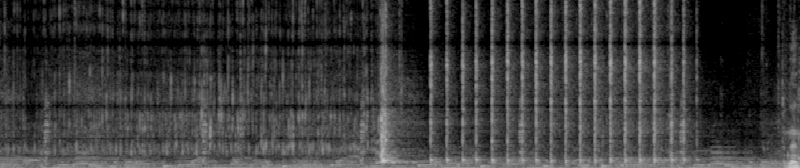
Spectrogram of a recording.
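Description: Shaken cocktail poured in a thin stream from a metal shaker tin through a fine-mesh strainer into an ice-filled glass, over background music. About four seconds in there is a sharp knock, followed by a rapid run of light ticks that fade out.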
